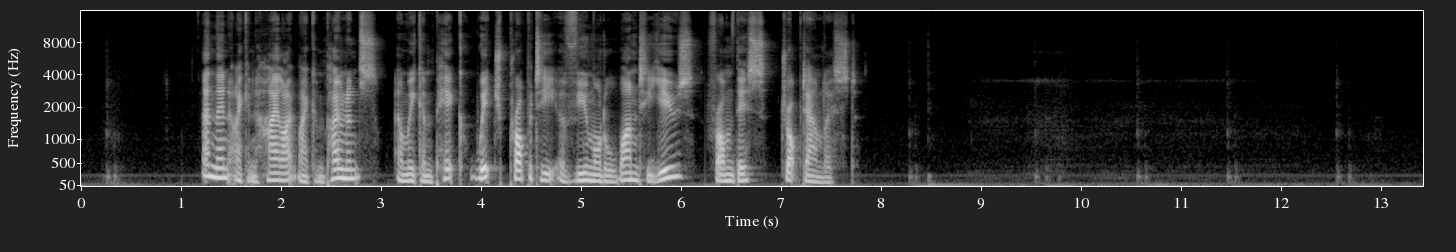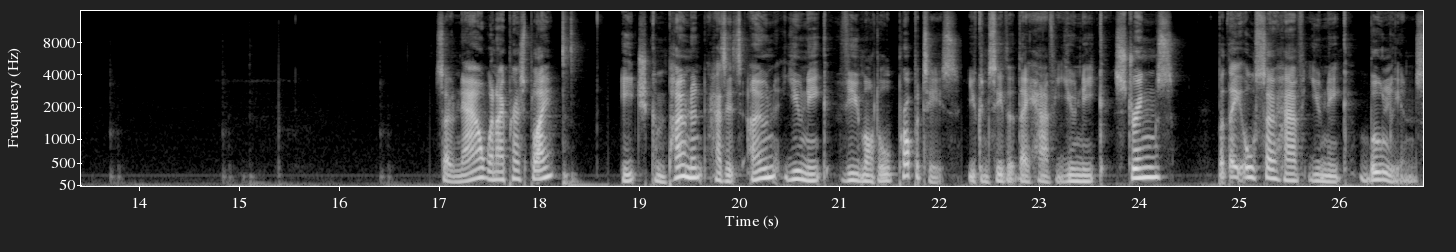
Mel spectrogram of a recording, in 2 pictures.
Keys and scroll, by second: 18.2 space.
